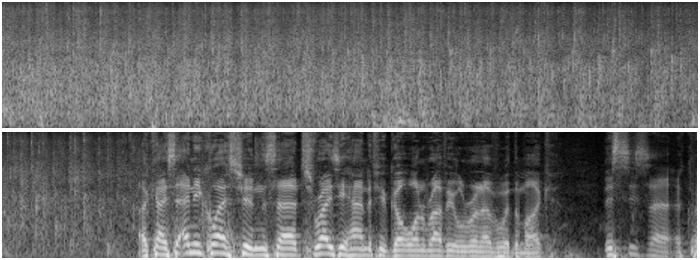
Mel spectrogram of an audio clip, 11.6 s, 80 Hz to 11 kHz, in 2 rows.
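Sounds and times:
audience applause: 0.0s - 8.0s
speech: 7.0s - 11.5s.

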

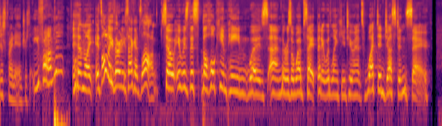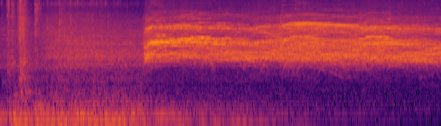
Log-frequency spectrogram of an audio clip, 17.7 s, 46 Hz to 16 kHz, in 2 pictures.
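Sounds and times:
speech: 0.0s - 8.7s
low rumble: 8.8s - 13.9s
crowd of fans screaming loudly: 8.8s - 17.6s.

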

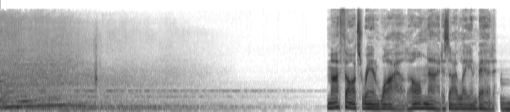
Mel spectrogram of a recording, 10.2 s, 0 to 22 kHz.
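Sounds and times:
parked car engine revving up as car pulls away: 0.0s - 4.4s
speech: 6.6s - 10.2s.

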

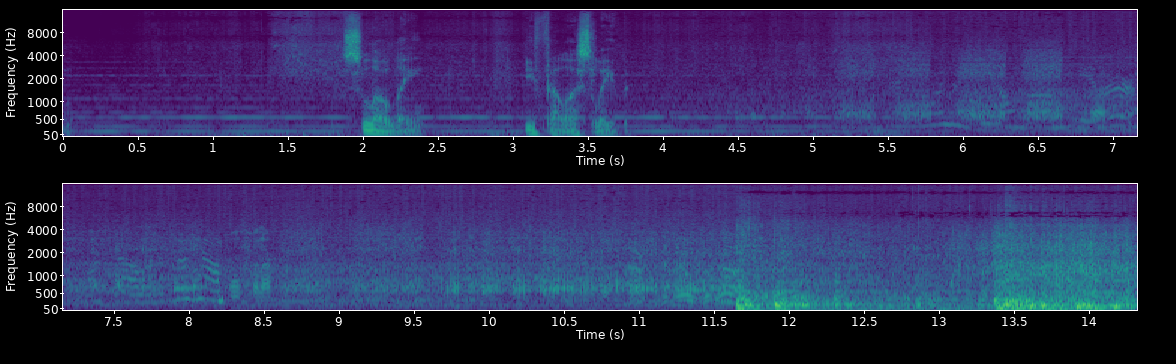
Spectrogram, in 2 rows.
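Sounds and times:
steady rain on a stormy night: 0.5s - 14.3s
speech: 1.9s - 2.5s, 3.1s - 3.9s
heavy rumbling thunder crashing loudly: 11.6s - 14.3s.

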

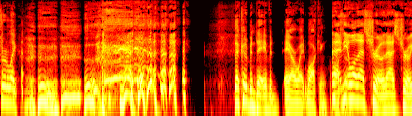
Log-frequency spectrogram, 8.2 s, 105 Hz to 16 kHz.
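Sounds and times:
speech: 0.0s - 3.8s, 4.7s - 8.2s
person imitating heavy huffing and puffing: 0.4s - 2.5s
laughter: 1.8s - 3.8s.

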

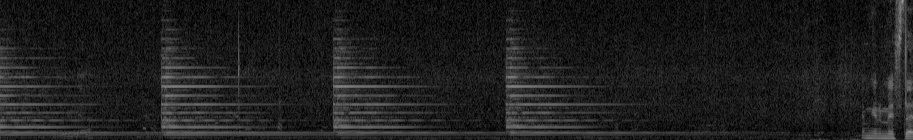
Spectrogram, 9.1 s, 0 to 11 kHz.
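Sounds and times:
neighborhood church bell tolling the hour at 8 a.m.: 0.0s - 8.0s
faint voices murmuring: 0.0s - 9.1s
speech: 8.6s - 9.1s.

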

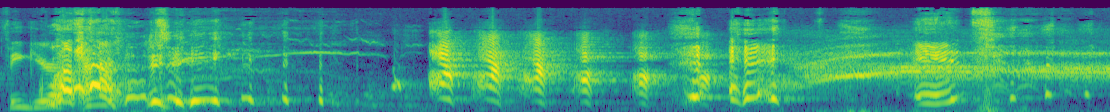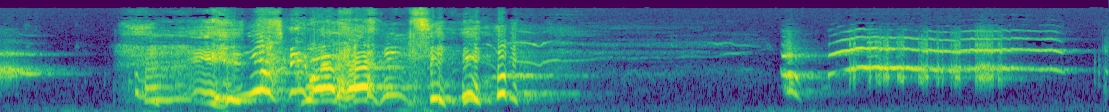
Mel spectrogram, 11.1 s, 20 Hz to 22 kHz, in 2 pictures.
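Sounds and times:
speech: 0.0s - 1.4s
laughter: 0.2s - 11.0s
person screaming: 3.8s - 5.8s.

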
